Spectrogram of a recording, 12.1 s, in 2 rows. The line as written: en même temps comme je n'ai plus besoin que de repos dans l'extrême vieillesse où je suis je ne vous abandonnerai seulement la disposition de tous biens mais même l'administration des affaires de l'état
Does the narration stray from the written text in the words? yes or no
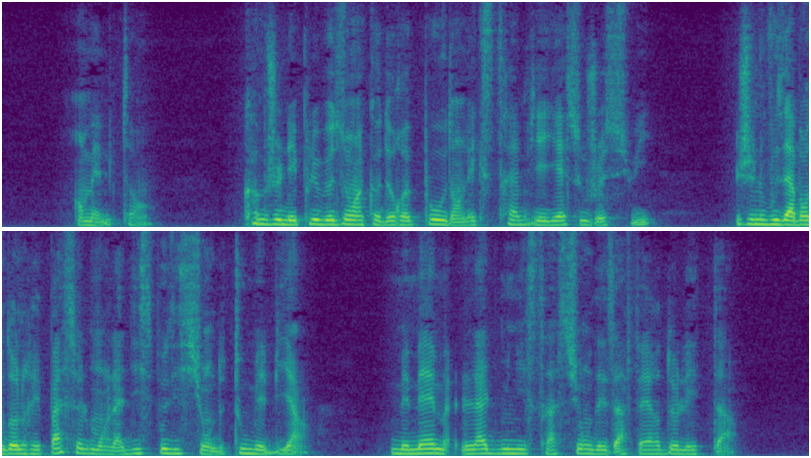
yes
